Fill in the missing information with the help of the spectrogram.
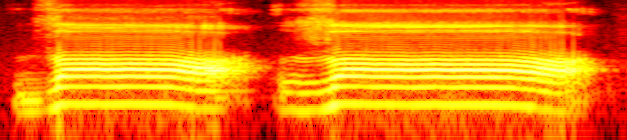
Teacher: اس کا مخرج زبان کی نوک اوپر والے دانتوں کی جو نچلا حصہ ہے اس کا اندرونی حصہ، وہاں پر یہ لگے گی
